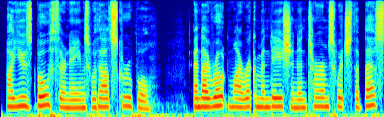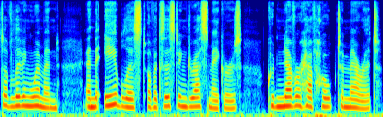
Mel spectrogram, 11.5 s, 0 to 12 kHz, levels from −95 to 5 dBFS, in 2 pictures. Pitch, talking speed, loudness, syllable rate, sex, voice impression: 210 Hz, 165 wpm, -17 LUFS, 5.1 syllables/s, female, very feminine, adult-like, slightly middle-aged, thin, tensed, powerful, slightly bright, hard, clear, slightly fluent, slightly cool, very intellectual, slightly refreshing, sincere, very calm, friendly, reassuring, elegant, slightly wild, slightly lively, slightly strict, slightly sharp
